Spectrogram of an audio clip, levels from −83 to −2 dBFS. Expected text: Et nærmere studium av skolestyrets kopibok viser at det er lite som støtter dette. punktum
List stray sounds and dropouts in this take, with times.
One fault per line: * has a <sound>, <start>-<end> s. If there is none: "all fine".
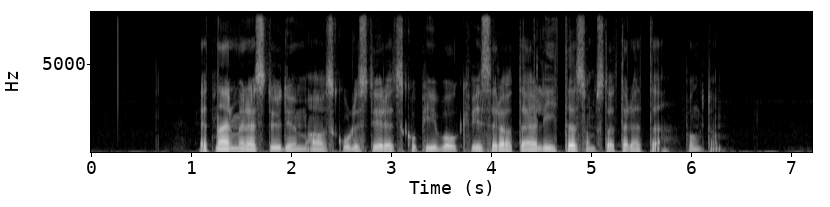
all fine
